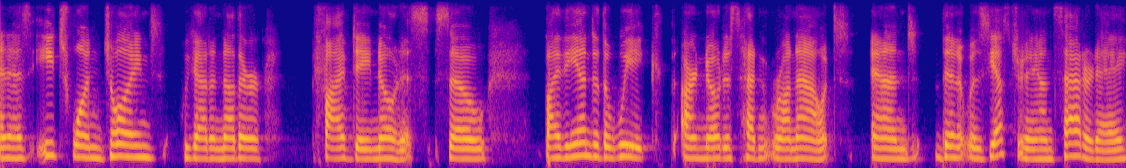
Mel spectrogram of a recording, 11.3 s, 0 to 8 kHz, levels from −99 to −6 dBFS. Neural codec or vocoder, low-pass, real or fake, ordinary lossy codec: none; 7.2 kHz; real; Opus, 24 kbps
